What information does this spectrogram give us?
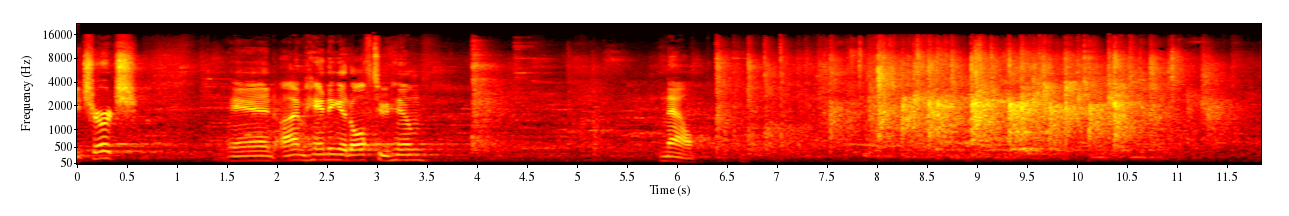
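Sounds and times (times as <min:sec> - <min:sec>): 
speech: 0:00.0 - 0:00.8, 0:01.5 - 0:03.6, 0:05.8 - 0:06.3
audience applause: 0:06.4 - 0:11.8.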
